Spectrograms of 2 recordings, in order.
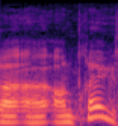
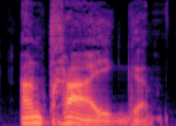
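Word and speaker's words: Antraigues: La pronuncia giusta non è quella parigina o del francese standard, ma quella della lingua d'oca. Entraigue, tra le acque, tra i fiumi.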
